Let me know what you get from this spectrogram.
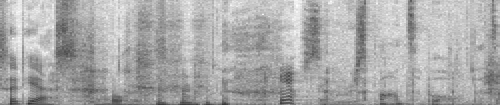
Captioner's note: laughter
